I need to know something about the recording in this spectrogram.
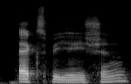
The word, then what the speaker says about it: expiation: Expiation.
